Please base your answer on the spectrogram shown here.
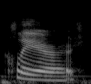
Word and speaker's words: clear: Clear. Clear. Clear. No, that is actually clear, clear, clear. After A, the R would be silent. EA would sound as A.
